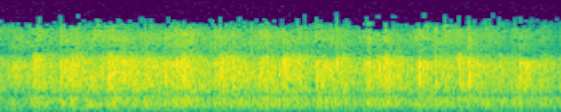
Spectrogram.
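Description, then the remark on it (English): A crowd at Last Adam Tabernacle applauds the worship team, many hands clapping in a dense, continuous patter that stays fairly even in loudness throughout, with no voices standing out. “Give a big hand clap to the worship team.”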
